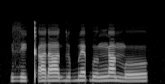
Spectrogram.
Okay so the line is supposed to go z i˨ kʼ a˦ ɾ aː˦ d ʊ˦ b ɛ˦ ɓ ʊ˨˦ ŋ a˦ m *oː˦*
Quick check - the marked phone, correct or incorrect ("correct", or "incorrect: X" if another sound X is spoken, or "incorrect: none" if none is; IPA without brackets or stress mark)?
incorrect: oː˨˦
